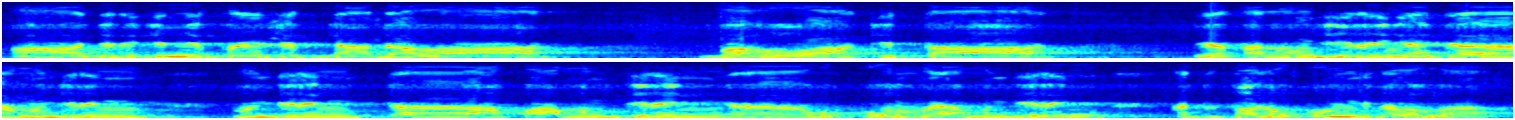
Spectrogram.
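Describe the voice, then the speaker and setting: A man on a recorded phone call, played back over loudspeakers, insistent and repeating himself, humming along as he listens. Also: high voice, normal speed. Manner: insistent, repeats words, many hums of assent. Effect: recorded phone call played over courtroom loudspeakers. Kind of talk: casual phone conversation. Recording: echoey hall audio played from far off.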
